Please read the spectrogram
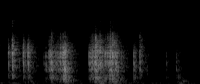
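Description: Hand-shuffling a deck of tarot cards: several short papery rustles in quick, irregular succession.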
